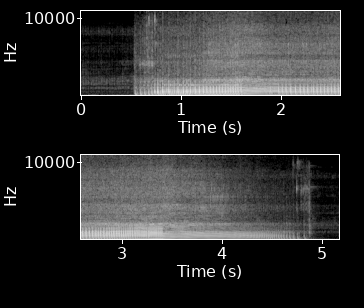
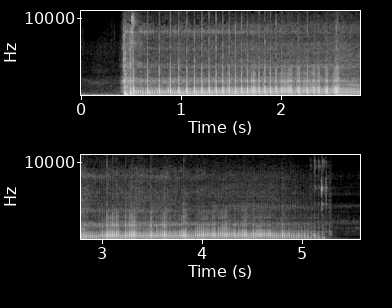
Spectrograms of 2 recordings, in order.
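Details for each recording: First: Old Sears Explorer II chainsaw, good compression, previously fired and died: revs up unevenly, holds a ragged high note, then sags and dies; not normal, carburetor mixture screws need proper adjustment, muffler falling off. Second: Old Sears Explorer II chainsaw after carburetor cleaning; it previously fired and died: it starts at once and holds a steady buzzing two-stroke note, dips briefly, then runs cleanly until shut off, normal running.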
